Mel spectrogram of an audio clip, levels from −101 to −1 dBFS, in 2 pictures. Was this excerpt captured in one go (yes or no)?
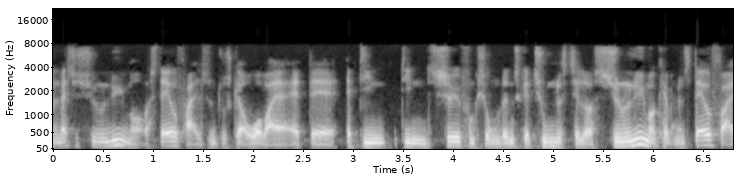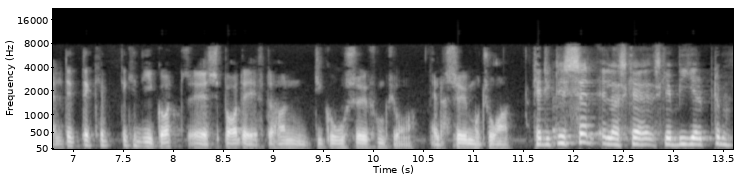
no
